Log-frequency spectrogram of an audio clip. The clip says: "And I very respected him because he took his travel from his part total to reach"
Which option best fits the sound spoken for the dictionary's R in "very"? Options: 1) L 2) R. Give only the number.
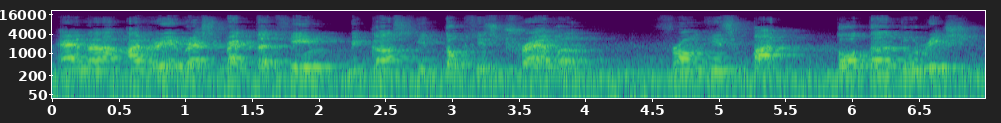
1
